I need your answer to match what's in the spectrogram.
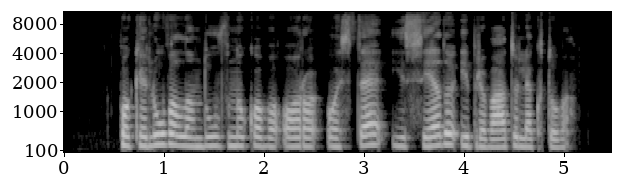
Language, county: Lithuanian, Šiauliai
